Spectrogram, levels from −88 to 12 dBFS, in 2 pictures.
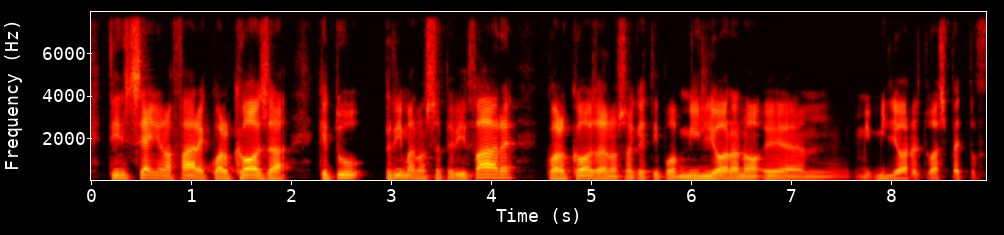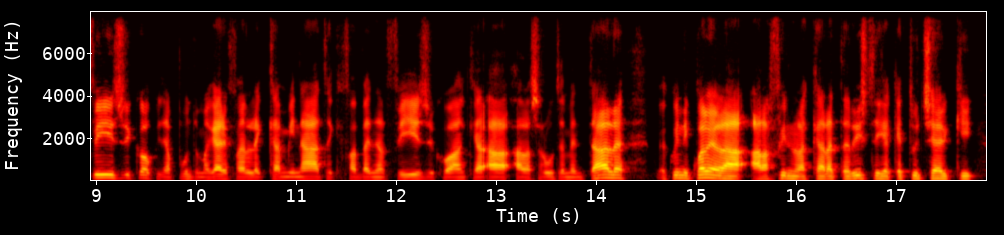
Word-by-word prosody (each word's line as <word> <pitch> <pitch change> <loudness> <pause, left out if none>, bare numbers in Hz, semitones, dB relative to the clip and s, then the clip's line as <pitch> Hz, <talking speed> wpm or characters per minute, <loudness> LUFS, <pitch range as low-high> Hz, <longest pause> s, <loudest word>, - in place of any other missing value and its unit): ti 135 - -3
insegnano 135 0 0
a - - -2
fare 125 -1 +2
qualcosa 125 0 +3 0.2
che 120 -2 -4
tu 145 +1 -1 0.2
prima 135 -1 -2
non 120 0 -5
sapevi 115 -2 -5
fare? 155 +5 +4 0.3
Qualcosa, 125 0 +2
non 115 -1 -3
so, 115 +1 -5
che 110 -1 -7
tipo 115 -1 -4
migliorano, 115 0 0
ehm, 105 -3 -6
mi 110 +3 -14
migliora 120 -1 -3
il 110 - -9
tuo - - -5
aspetto 115 0 -7
fisico? 145 -2 -2
Quindi 100 -3 -12
appunto 105 -1 -20
magari 95 +3 +1
fare 100 0 -6
le 95 - -7
camminate 100 0 -2
che - - -30
fa - - -6
bene 95 0 -8
al 95 - -11
fisico, 100 -1 -5
anche 95 0 -3
a 95 -1 +3
alla 95 -1 -2
salute 95 +1 -9
mentale. 115 +10 +3 0.3
E - - -18
quindi 135 -2 -4
qual 145 +5 +5
è 150 - +8
la 115 -3 +8
alla 105 0 +4
fine 120 +3 -5
la 105 0 -2
caratteristica 115 +2 -2
che - - -7
tu 125 - -5
cerchi 115 -1 -2
115 Hz, 175 wpm, -24 LUFS, 105-130 Hz, 0.3 s, è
